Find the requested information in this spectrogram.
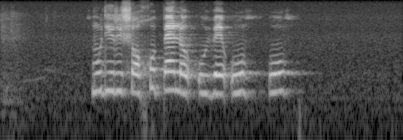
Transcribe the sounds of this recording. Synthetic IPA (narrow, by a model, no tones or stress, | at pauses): mʊdiriʃɔχʊpʼɛlɔʊbɛʔʊʊ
